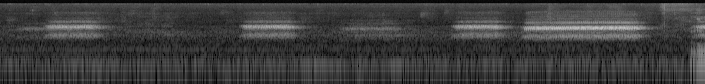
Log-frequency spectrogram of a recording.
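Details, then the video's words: A frog calling oddly: short tonal notes spaced about a second apart, ending in a longer louder held note of over a second, followed by a brief knock, over low hum. "Frog making a weird noise"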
